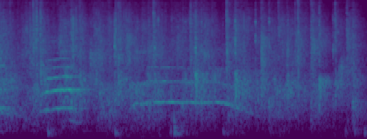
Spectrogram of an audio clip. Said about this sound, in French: On l'applaudit!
